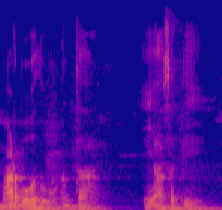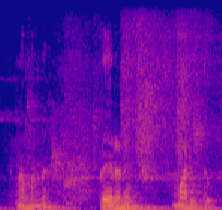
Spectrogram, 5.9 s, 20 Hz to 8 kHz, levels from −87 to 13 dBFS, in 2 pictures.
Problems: background sounds at intervals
